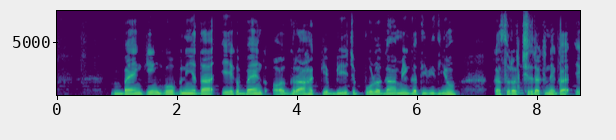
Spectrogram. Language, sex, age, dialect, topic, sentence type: Hindi, male, 18-24, Kanauji Braj Bhasha, banking, statement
